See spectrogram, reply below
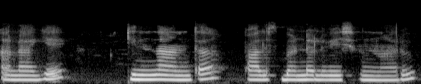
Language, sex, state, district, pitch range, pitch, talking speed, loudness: Telugu, female, Telangana, Hyderabad, 210-235 Hz, 215 Hz, 100 wpm, -14 LUFS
